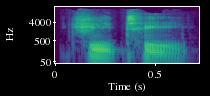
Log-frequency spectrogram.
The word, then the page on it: gt: British English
